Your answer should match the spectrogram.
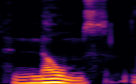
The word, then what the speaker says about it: gnomes: Aber der nächste, The Gnomes. Gnomes. The G is silent.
